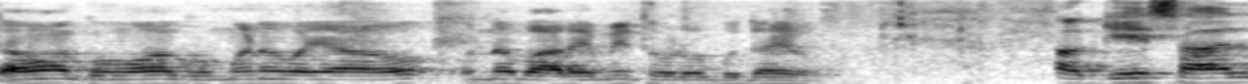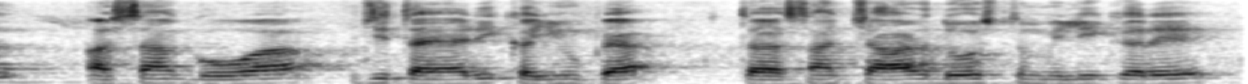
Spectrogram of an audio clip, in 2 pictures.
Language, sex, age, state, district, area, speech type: Sindhi, male, 18-30, Maharashtra, Mumbai Suburban, urban, spontaneous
